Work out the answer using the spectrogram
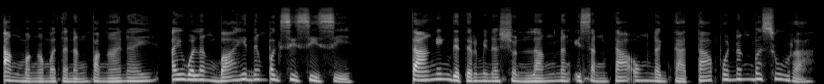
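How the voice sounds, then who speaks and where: A woman narrating a dramatic story with steady scripted delivery. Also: low-pitched, normal speed, no echo, clean studio sound.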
